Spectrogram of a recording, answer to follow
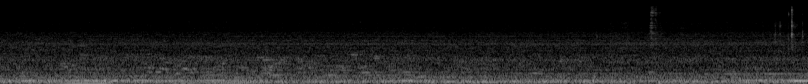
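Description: Steady low hum of room background, with a couple of brief light clicks of small plastic parts and screws being handled in the hands, late in the stretch.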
